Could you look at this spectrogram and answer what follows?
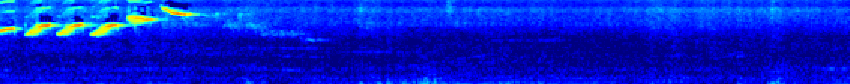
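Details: Pure 'tui tui' song of a double-collared seedeater, a style meant for tutoring a young bird: three or four bright, repeated upslurred whistles followed by a sharp rising note, over a little more than a second, then near silence.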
